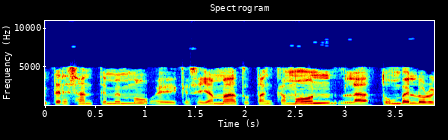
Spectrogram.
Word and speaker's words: Tutankamón: En egipcio esto se dice Tut-Ankh-Amón, o sea que si lo pronunciamos de corrido diría Tutankamón, ¿no?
